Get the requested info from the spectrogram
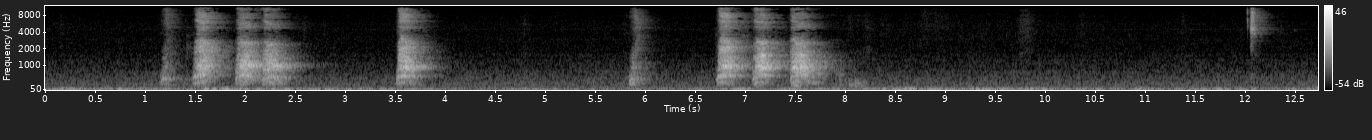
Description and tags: small dog barking at a distance
Small dog barking. recorded at a distance.
Recorded using Zoom H2.
growl, bark, pet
